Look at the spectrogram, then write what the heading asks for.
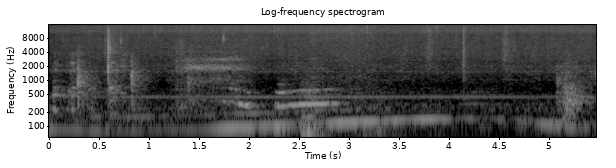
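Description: Onion, garlic and spices frying in oil in a stainless-steel pan on low heat: a soft, steady sizzle with a few small pops in the first second or so.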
